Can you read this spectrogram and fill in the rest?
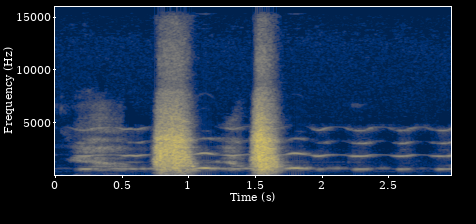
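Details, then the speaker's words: Minelab SD2100 LC oscillator, coil skewed off centre, volume turned up: steady tone with 50 Hz pulsing that wavers and slides in pitch when a hand is waved or air passes over it; oscillator drift. "It's a bit skewed off, but you can hear the way these drift, because it's an LC oscillator."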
